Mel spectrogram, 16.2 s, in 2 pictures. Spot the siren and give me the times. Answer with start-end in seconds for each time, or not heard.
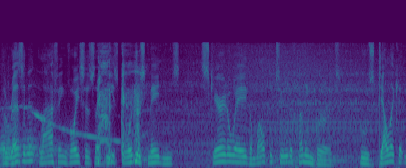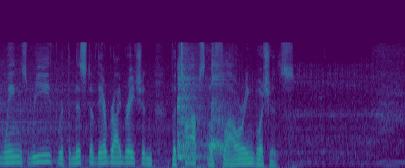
0.0-3.0.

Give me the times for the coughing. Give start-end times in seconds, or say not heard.
1.9-3.0, 11.7-12.8.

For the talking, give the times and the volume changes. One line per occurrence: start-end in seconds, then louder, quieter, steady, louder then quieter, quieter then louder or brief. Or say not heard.
0.0-14.0 steady.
